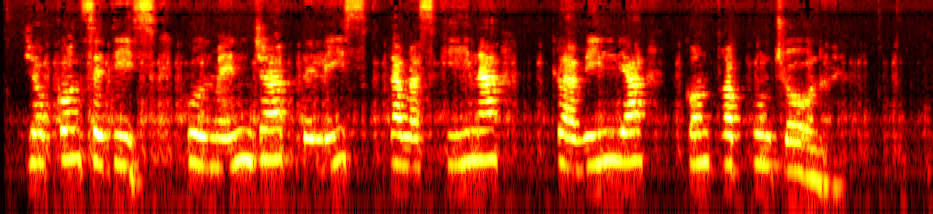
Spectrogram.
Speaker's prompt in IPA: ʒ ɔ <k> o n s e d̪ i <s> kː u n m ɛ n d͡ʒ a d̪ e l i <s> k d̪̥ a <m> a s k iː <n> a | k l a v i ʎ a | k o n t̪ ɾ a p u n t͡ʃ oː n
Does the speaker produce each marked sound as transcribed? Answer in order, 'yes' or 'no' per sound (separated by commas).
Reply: yes, yes, yes, yes, yes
